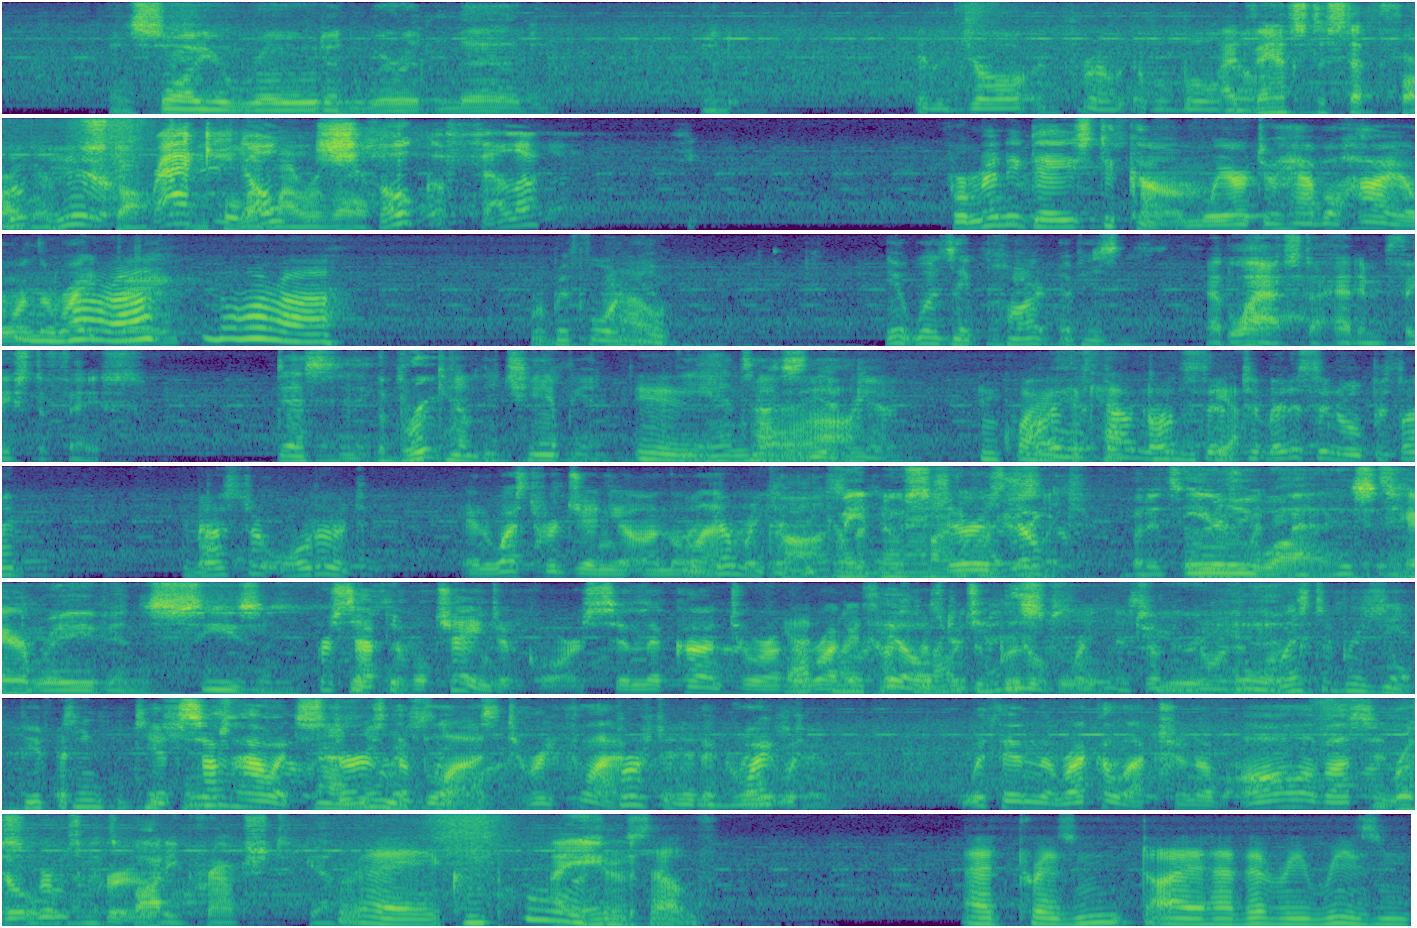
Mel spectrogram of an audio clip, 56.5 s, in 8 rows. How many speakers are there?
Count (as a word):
seven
